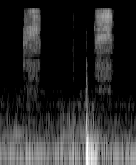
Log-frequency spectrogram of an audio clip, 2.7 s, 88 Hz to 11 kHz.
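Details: Barn owlets fed by their mother in daylight inside an owl box, 15 February 2024: two loud, breathy hissing bursts with a dull thump between them, against a faint steady hum.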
